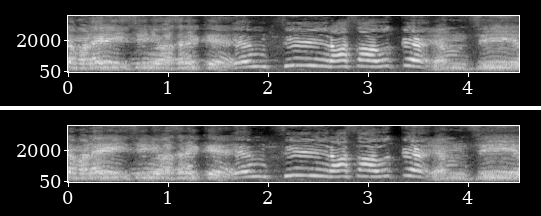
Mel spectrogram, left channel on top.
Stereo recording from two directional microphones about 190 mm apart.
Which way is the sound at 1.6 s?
15° right (ahead or behind).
